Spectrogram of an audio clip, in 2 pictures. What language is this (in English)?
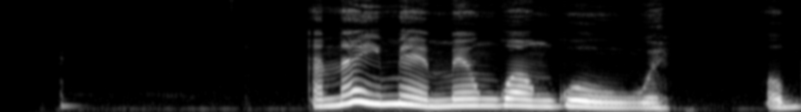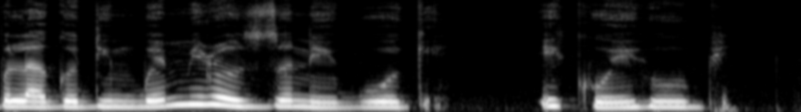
Igbo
